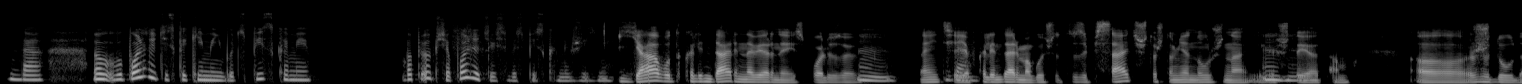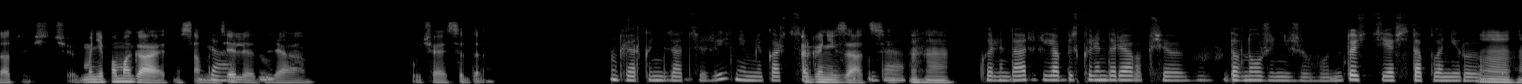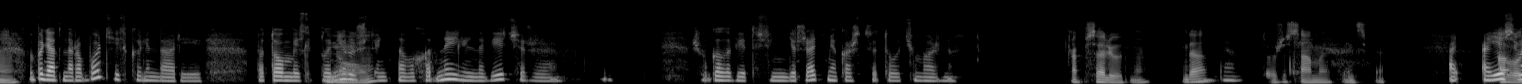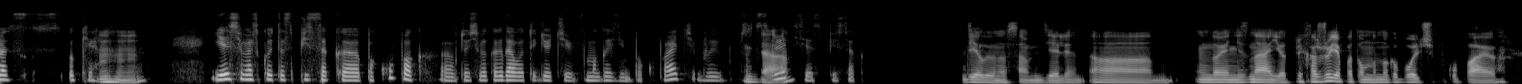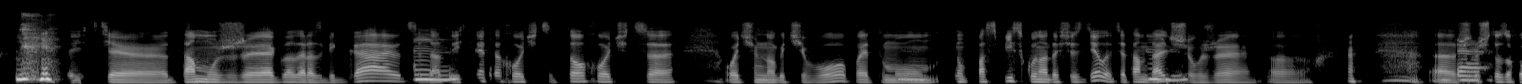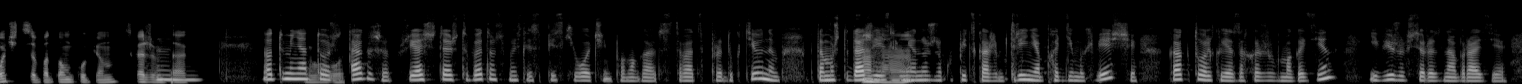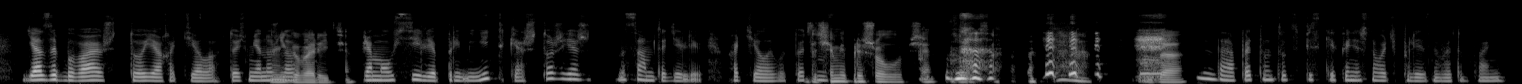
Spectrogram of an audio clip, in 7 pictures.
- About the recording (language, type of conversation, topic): Russian, unstructured, Какие привычки помогают тебе оставаться продуктивным?
- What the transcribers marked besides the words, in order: tapping; other background noise; chuckle; other noise; chuckle; laugh; chuckle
